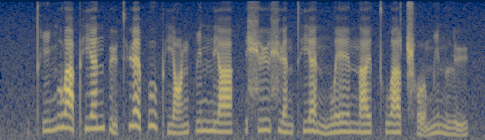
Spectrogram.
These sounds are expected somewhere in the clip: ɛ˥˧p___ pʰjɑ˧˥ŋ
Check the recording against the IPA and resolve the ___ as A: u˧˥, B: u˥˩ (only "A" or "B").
B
